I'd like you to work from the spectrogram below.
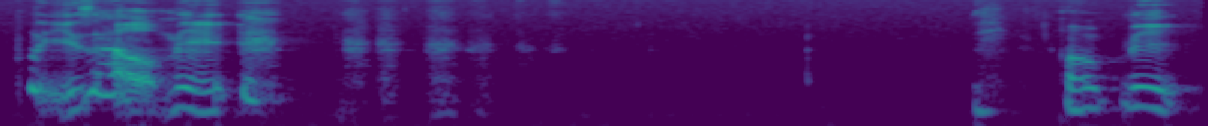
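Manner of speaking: high, slow, tearful begging; crying plea. Retold or imitated. Girl on the phone pleading with the caller, slow and tearful. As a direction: drag each word out through tears.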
